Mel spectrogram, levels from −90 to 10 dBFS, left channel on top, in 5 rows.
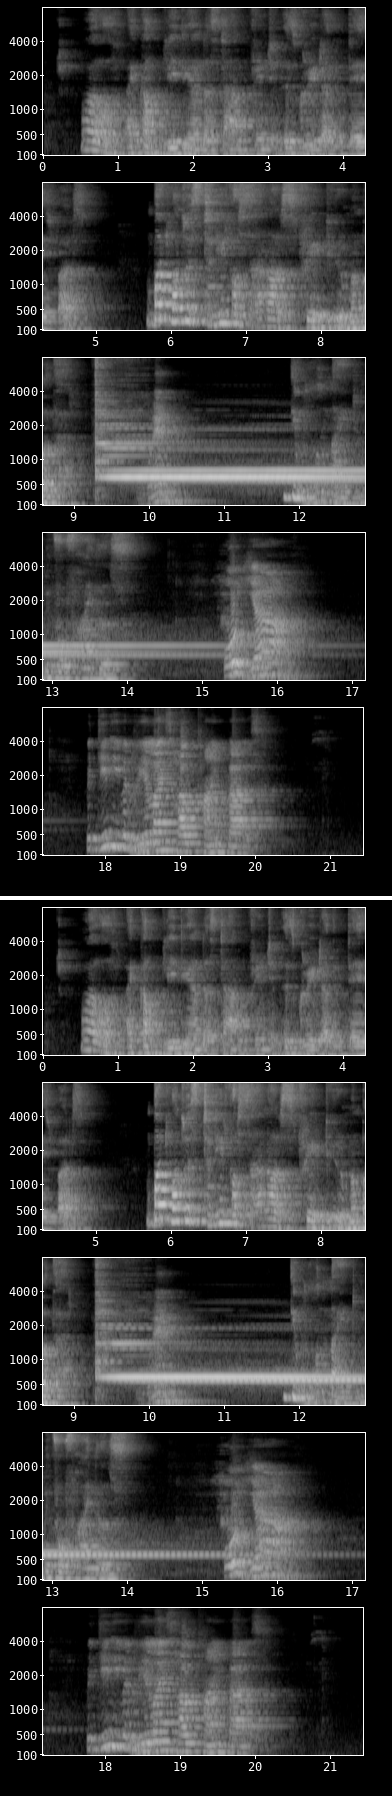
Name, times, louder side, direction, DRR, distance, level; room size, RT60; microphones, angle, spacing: voice 1, 0.5-4.8 5.7-8.9 11.8-14.0 15.2-15.3, right 2 dB, 75° right, -1 dB, 1.4 m, -25 dB
Hammer, 9.3-15.5, equal, 35° left, 1.3 m, -17 dB
voice 2, 9.8-10.7 15.3-16.4 17.7-20.2, left 1 dB, 65° left, -1 dB, 1.3 m, -26 dB
5.0 x 4.2 x 4.9 m, 1.0 s
head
